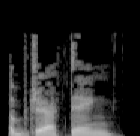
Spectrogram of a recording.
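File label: "objecting", British English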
